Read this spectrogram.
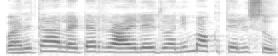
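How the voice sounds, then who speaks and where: A woman's voice: high voice, fairly even intonation, a little fast, warm tone, close to an everyday voice. A woman reading the part of a mocking, stern male police officer in an audio story. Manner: taunting, scoffing interrogation.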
